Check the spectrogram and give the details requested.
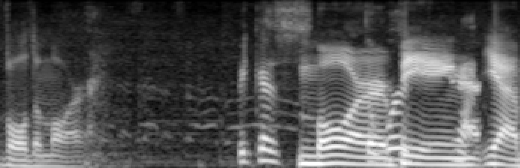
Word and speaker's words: Voldemort: harry potter words that voldemort is actually supposed to be pronounced voldemort because more being yeah more being the french word for death for death exactly right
